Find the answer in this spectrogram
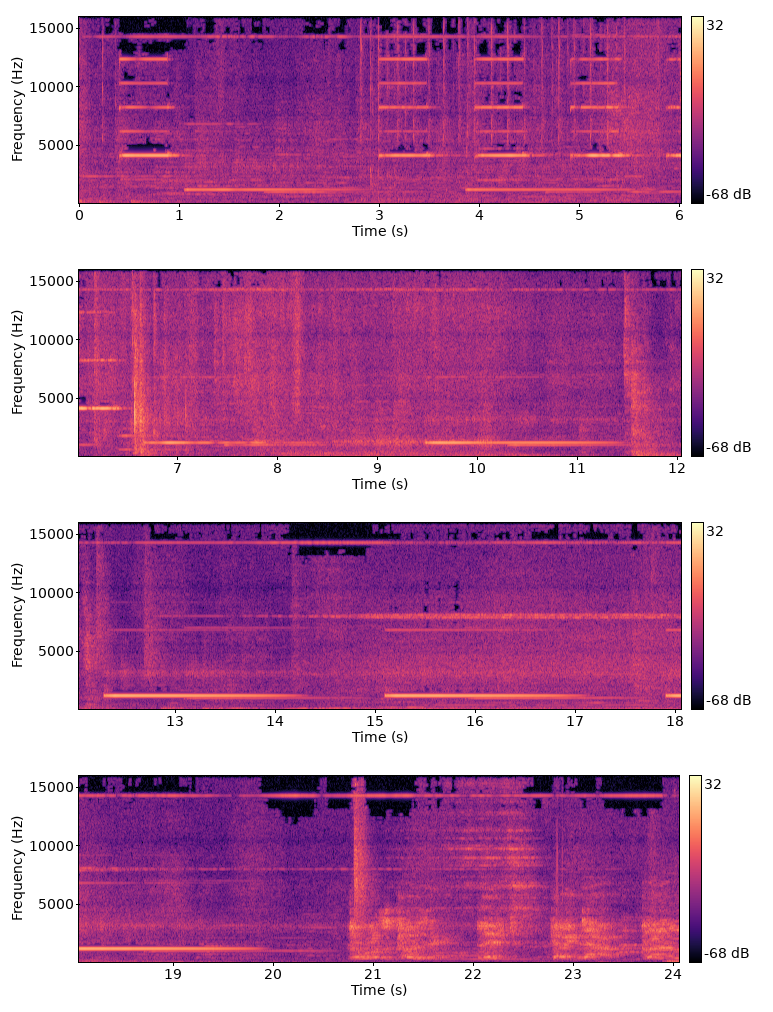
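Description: Orona lift car: a push-button click, then an electronic two-note falling chime repeating about every second and a half, with short high beeps over the first few seconds. A couple of dull thunks come from the doors or car mechanism. The chime rings louder for its last three rounds, each fading away.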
